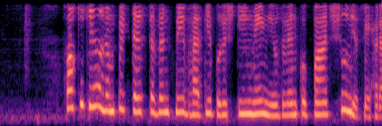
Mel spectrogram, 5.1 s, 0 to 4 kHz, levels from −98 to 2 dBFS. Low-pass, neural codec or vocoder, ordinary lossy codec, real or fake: 3.6 kHz; codec, 44.1 kHz, 2.6 kbps, SNAC; none; fake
